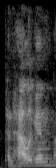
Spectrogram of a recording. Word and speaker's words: Penhaligon: And, besides Roja Dove, I might be getting into Penhaligon, I believe is how you pronounce it.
